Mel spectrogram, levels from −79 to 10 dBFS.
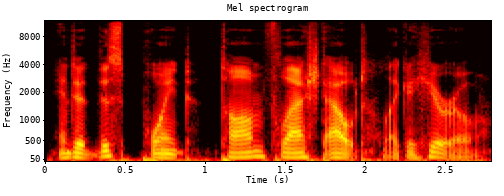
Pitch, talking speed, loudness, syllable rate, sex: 100 Hz, 215 wpm, -19 LUFS, 4.8 syllables/s, male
